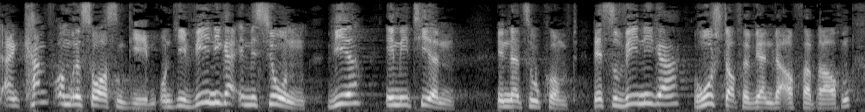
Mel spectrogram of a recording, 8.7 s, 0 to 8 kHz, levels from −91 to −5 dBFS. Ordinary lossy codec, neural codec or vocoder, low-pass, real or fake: none; none; 7.2 kHz; real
